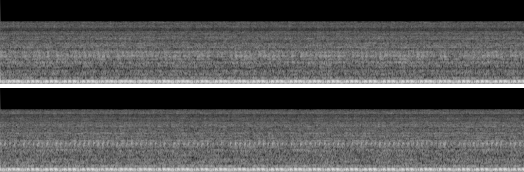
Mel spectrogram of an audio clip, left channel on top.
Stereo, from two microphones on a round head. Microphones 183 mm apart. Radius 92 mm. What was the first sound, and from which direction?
An engine running, 20° right (ahead or behind).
